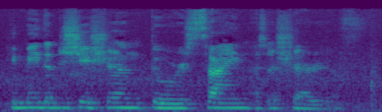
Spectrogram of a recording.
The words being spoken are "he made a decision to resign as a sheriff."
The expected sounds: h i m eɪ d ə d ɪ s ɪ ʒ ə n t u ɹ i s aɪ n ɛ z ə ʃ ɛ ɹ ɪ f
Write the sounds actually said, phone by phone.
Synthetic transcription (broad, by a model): h i m eɪ d ə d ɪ s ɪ ʃ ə n t u ɹ i s aɪ n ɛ s ə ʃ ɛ ɹ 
